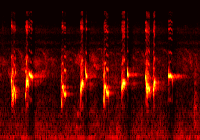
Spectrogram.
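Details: Sooty-headed bulbul, a lure recording to get caged birds singing. Short bubbly, gurgling phrases of two or three notes, each ending in a brief level whistle, repeated about every half second against a quiet background.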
